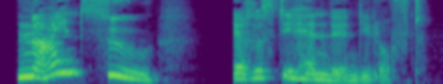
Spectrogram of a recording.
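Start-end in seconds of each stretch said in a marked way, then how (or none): 0.1-1.0 lautes Nein. A narrator's reading. Jeff wehrt die Frage ab.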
